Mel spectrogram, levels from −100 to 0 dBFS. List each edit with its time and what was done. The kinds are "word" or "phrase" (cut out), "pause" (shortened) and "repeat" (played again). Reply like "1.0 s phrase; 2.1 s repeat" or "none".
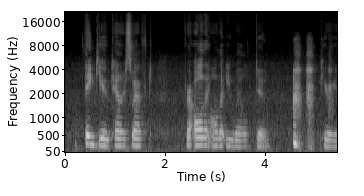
2.9 s phrase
